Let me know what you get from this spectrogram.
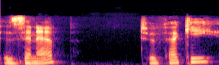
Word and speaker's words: Zeynep Tufekci: But it was based off of, I can never say, Zeynep Tufekci? Is that how you say her name? – Yeah. – Zeynep, yeah.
